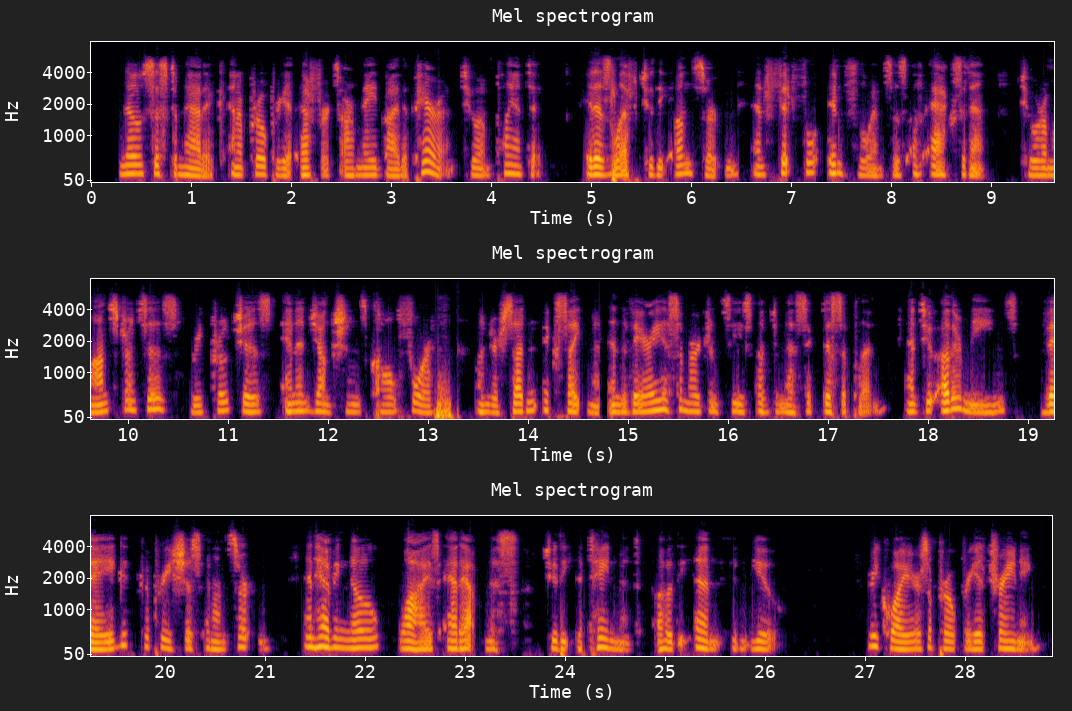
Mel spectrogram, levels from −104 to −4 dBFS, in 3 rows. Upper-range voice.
No: medium, 170 Hz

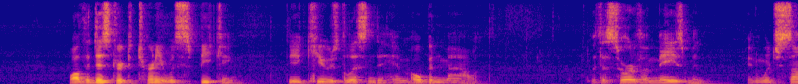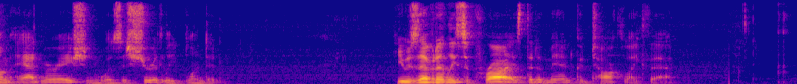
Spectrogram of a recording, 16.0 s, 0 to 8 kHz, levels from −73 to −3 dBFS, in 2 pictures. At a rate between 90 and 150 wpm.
Yes: slow, 135 wpm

